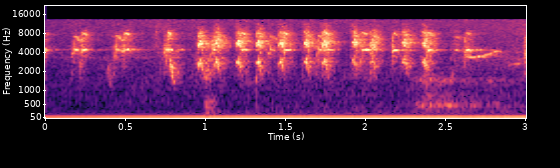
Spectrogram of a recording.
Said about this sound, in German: Richtig laut, wie ich finde. Und es ist nicht nur eine Amsel oder eine Singdrossel. Es sind jetzt viele, ne? Jetzt kommt der Pyrol, setzt sich ganz oben auf die Krone, über die ganze Glocke von Alarmrufen.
